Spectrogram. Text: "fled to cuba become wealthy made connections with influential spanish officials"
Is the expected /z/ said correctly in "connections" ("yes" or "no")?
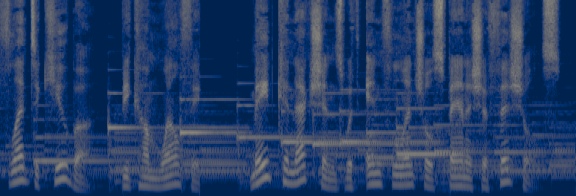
yes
